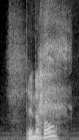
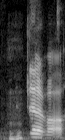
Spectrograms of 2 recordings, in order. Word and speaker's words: Dineval: then we left to go to I can't pronounce the word. Dinnable? Dineval, yeah.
